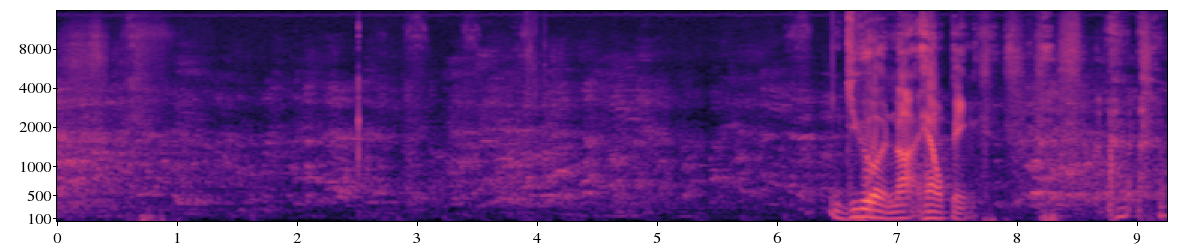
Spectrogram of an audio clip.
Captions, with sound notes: You are not helping. [Audience laughs]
